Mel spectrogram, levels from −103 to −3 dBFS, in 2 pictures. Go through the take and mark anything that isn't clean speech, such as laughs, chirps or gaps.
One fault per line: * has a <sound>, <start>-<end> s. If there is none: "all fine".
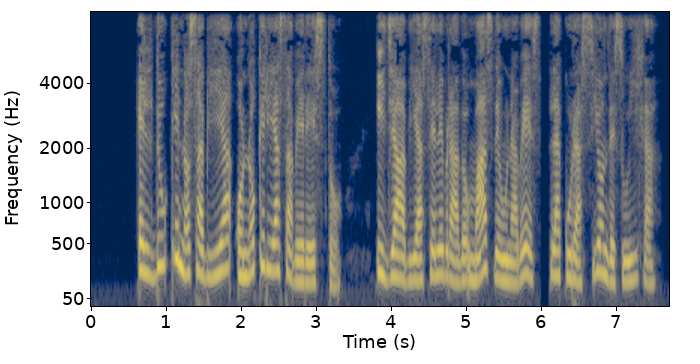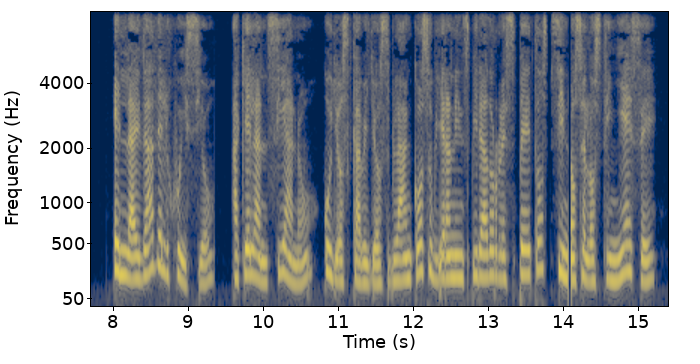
* has a dropout, 14.1-14.1 s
